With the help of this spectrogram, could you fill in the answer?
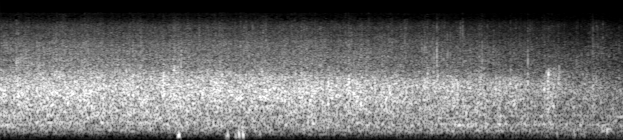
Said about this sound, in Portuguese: Vamos aplaudir a Ele. Amém? Glória a Deus.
